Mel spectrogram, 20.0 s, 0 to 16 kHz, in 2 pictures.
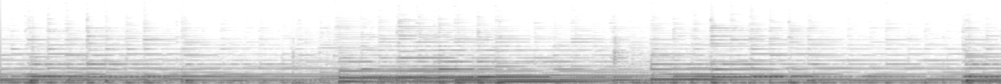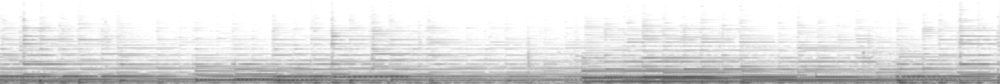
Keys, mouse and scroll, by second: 3.6-6.6 drag, 7.7-10.8 drag, 12.0 click, 14.0 click, 15.7-20.0 drag.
